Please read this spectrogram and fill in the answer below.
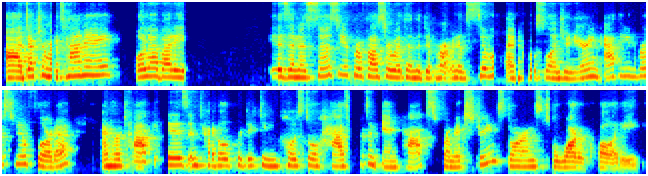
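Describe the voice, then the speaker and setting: Higher-pitched woman hosting. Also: fast talker, a bit bright, rough recording. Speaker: event host introducing speakers. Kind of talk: semi-formal introduction.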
